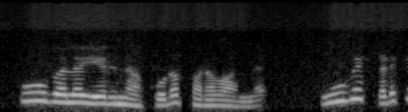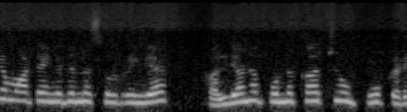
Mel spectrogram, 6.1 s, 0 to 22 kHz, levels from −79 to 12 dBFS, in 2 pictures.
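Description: A speech recording carries noise suppressor artifacts throughout. The suppressor pulls the steady room noise, which sits about 14 dB below the speech, down by about 19 dB between phrases and lets it back up under them. On a spectrogram the background floor pumps dark and light in step with the speech. Speech cut by the noise suppressor occurs twice, at 1.78–2.0 s and 3.76–3.99 s, where the suppressor mistook quiet speech for noise. Roughly a tenth to a sixth of a second is turned down, by about 13 dB and about 10 dB respectively, so those sounds come across swallowed. The waveform shows sudden dips in the envelope there, and the spectrogram shows faint, thinned patches.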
